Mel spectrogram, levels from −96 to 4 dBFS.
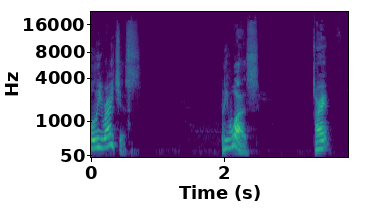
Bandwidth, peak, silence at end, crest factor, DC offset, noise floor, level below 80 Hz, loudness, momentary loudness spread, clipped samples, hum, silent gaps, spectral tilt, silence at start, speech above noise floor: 18.5 kHz; -14 dBFS; 0.35 s; 22 dB; under 0.1%; under -90 dBFS; under -90 dBFS; -33 LUFS; 21 LU; under 0.1%; none; none; -4.5 dB/octave; 0 s; over 57 dB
